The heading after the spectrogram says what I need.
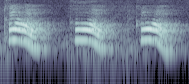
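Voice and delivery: crow caw. Shown as a demonstration. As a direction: caw three times like a crow, showing the dog. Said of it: "You do it".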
